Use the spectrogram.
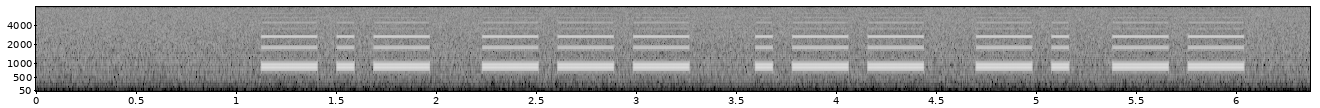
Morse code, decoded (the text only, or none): KOWNM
